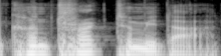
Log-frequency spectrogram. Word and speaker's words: contract: 발음이 컨트랙트입니다. 뒤에 오죠. 스트레스가 강세가. 이게 명사가 되면 컨트랙트 계약이란 말이죠. 그럴 때는 앞에 옵니다.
